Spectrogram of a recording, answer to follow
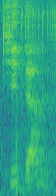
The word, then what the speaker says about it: quidam: kidamant tout le monde qui dam oui ah non on n pas alors on prononce quidam mais non mais moi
